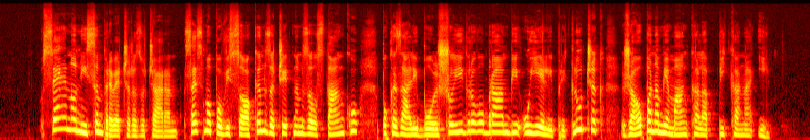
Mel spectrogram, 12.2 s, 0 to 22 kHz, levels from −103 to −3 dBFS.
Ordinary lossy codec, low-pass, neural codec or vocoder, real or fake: none; 19.8 kHz; vocoder, 48 kHz, 128 mel bands, Vocos; fake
